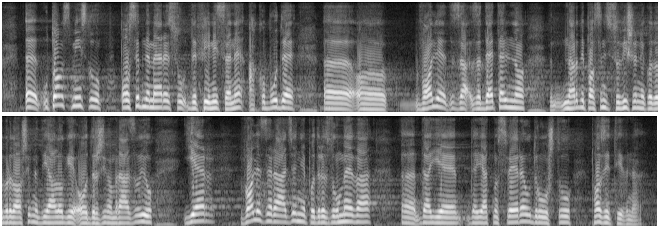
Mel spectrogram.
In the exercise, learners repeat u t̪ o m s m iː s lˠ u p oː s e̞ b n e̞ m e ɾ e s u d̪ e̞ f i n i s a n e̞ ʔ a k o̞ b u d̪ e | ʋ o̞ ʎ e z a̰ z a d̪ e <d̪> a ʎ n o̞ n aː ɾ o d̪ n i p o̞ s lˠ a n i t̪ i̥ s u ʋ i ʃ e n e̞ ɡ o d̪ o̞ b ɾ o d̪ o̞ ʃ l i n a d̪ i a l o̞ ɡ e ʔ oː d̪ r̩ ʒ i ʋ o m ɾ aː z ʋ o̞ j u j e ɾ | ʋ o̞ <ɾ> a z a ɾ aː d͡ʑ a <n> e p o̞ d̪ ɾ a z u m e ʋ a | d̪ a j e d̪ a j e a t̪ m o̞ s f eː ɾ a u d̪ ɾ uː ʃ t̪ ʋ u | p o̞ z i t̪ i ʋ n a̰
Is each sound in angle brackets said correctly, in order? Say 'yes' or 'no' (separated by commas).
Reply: no, no, no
